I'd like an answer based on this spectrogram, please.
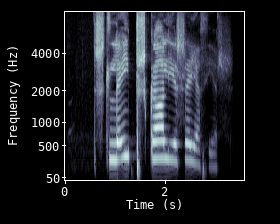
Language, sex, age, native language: Icelandic, male, 10, Icelandic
